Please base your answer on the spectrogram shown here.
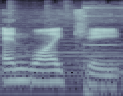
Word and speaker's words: Nike: hardcore fans of the brand mispronounced the name Nike it is correctly pronounced NY key and the name comes from the Greek goddess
